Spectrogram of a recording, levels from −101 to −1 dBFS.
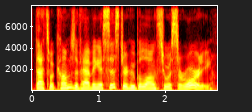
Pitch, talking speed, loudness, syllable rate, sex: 200 Hz, 260 wpm, -15 LUFS, 7.3 syllables/s, female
